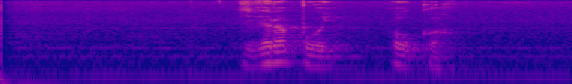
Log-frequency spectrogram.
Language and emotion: Russian, neutral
